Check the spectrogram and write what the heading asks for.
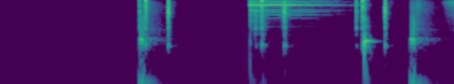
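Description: Faint subscribe-animation sound effects: two quick click-pops, then a short high ding a little past a second in, then another pop near the end.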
